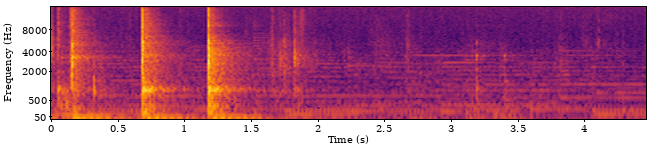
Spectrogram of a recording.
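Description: Carving axe chopping into a green-wood spoon blank held on a chopping block: three sharp chops in the first second or so, each striking the same spot while the blank is angled to cut a curved surface. Background music with steady notes runs underneath and is all that is left after the chops.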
